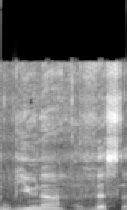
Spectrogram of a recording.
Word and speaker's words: Buena Vista: anyway to the priests this is the buena vista stop that's how the locals say it at least and we are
